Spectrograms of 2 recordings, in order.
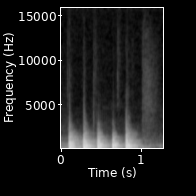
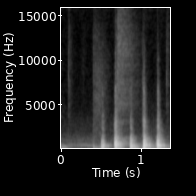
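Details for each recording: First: Project car bought by the shop, showing past accident damage: five quick dull thuds tapping the panel, no metallic ring, filler ("cement") under paint versus solid steel elsewhere; body filler in panel. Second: Tapping the body panels of a used project car checking for past accident repair: six crisp, ringing knocks about a fifth of a second apart, bright and solid; original metal panel, no filler.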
